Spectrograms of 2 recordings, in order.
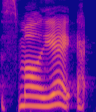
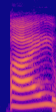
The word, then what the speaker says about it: sommelier: So, little known fact, we got a proper sommelier.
